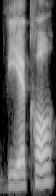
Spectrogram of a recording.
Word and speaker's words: vehicle: If your sheriff pronounces the H in vehicle, move immediately.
